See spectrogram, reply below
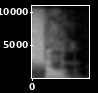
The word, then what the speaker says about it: Schon: Schon or Schon? – I think it's Schon.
